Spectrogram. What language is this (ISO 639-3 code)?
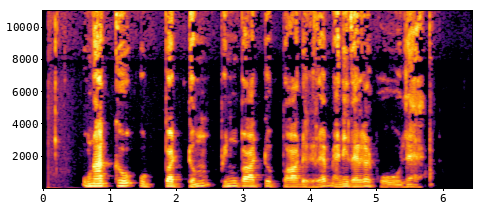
tam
